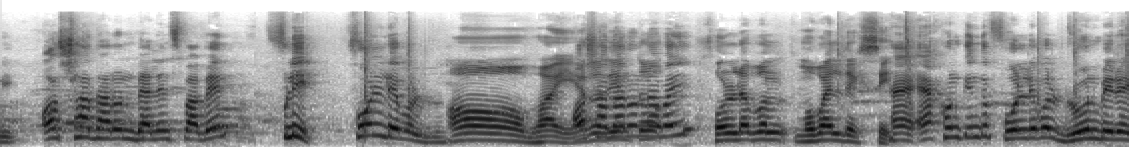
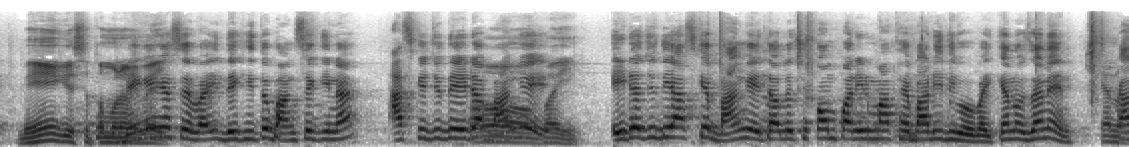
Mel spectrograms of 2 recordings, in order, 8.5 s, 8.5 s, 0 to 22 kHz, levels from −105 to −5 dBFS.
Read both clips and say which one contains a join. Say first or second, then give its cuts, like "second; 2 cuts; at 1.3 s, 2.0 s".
first; 1 cut; at 1.8 s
